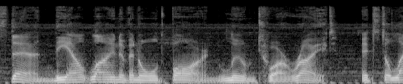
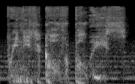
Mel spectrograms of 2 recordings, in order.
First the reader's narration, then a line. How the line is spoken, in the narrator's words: whispered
